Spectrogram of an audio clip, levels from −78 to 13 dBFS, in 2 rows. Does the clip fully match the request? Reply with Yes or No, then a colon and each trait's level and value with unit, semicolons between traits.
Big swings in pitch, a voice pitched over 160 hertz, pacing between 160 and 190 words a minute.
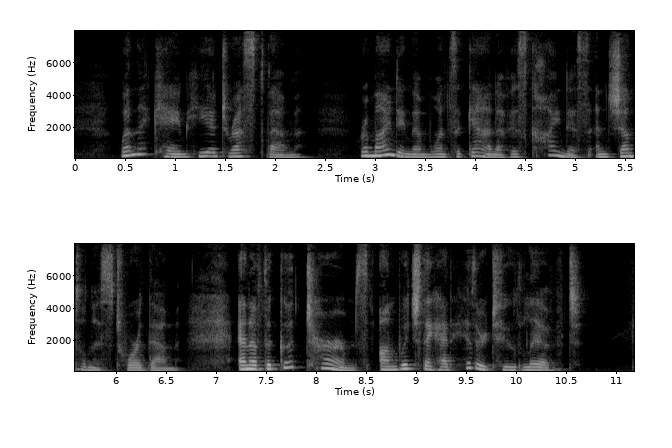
No: wide, 6.3 semitones; medium, 185 Hz; average, 150 wpm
